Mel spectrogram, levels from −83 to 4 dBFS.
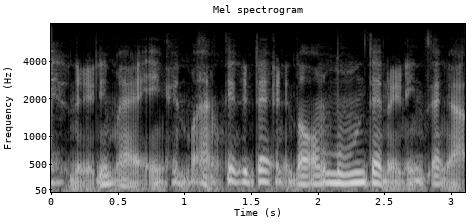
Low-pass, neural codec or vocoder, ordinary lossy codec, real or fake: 7.2 kHz; autoencoder, 22.05 kHz, a latent of 192 numbers a frame, VITS, trained on many speakers; none; fake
